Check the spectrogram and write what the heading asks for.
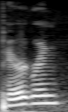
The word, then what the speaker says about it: Peregrine: Isn't it Peregrine? Perigine.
